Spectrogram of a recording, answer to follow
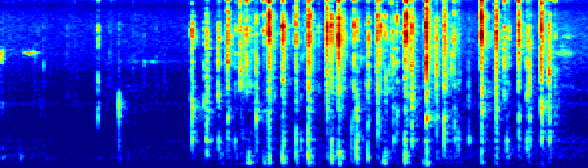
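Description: Typing on a computer keyboard: a quick run of key clicks starting about a second and a half in, as a short phrase is typed.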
